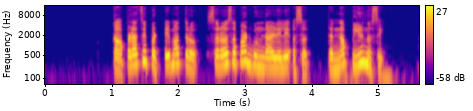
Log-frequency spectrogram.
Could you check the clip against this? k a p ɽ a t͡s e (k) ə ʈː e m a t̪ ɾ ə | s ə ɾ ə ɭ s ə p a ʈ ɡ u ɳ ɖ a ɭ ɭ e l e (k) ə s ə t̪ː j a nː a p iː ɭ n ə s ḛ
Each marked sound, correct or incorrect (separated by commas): incorrect, incorrect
